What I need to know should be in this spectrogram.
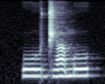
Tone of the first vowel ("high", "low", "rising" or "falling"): low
